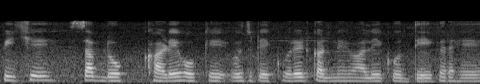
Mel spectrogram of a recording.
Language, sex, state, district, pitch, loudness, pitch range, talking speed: Hindi, female, Maharashtra, Mumbai Suburban, 165 Hz, -20 LUFS, 155-175 Hz, 150 wpm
